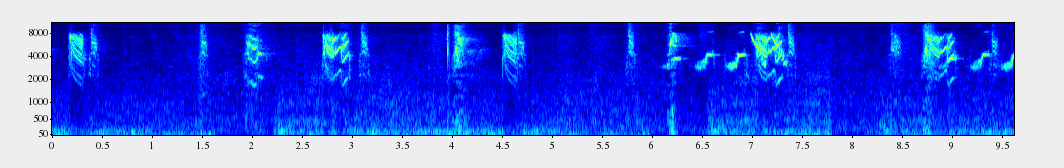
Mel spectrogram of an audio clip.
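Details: Double-collared seedeater, the tui tui song type, used to provoke and warm up silent males into singing. Rapid high, sharp chirped phrases and buzzy trills repeat every second or two, separated by short gaps, with faint steady hum beneath.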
